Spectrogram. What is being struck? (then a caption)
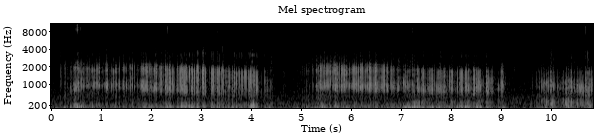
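Silicone bristle scrubber pad. Long nails scratch across the bristle surface of a round blue silicone scrubber pad lying flat. The result is a soft, dense, rasping scratch with a muffled low rumble underneath, coming in sustained passes separated by two brief pauses.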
